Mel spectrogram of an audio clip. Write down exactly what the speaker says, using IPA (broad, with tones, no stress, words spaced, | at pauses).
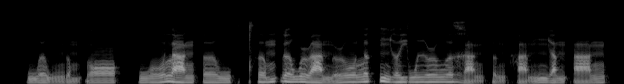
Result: wə˨˩wŋə˨˩mɗɔ˧ | wo˧˥la˧ŋʔə˧w | t̪ʰə˧˥mɗə˧wɹa˨˩n ɹo˧lə˦˥k̚ ɲəː˧jwɨ˧ɹu˧ə̯ ɣa˨˩˨ŋ ʔə˨˩˨ŋha˨˩˦nɲa˧nʔa˧˥ŋ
